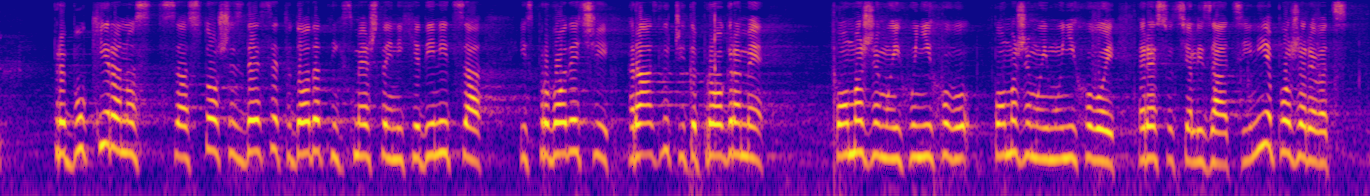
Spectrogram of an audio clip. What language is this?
Serbian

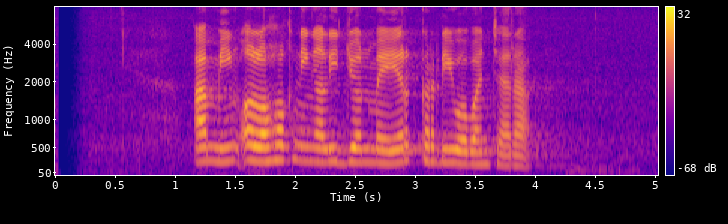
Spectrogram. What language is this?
Sundanese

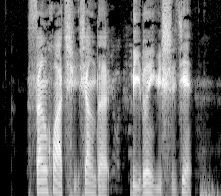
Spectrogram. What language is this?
Chinese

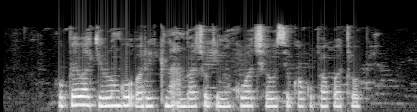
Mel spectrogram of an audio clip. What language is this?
Swahili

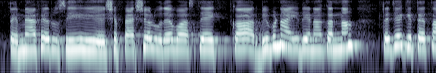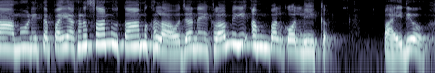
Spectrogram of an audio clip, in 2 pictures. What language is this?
Dogri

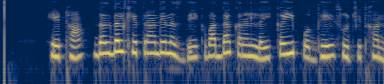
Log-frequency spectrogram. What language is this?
Punjabi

